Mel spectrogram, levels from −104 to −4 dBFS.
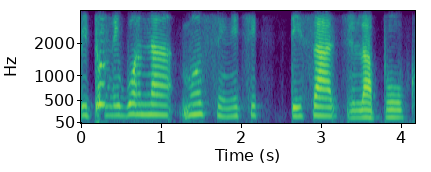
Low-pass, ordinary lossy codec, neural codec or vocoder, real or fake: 3.6 kHz; Opus, 16 kbps; codec, 16 kHz in and 24 kHz out, 0.4 kbps, LongCat-Audio-Codec, two codebook decoder; fake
